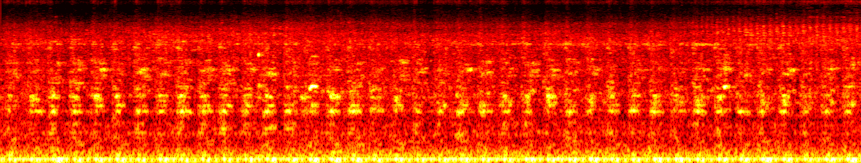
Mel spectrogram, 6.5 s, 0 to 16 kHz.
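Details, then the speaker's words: 1982 Dodge Ramcharger V8 being driven for parts harvesting: loud, regular knock about three times a second over the running engine; badly torn rod bearing, classic rod knock. "man you can hear that thing wrapping really loud well he really did tear rod bearing up but I'm just amazed it runs"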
